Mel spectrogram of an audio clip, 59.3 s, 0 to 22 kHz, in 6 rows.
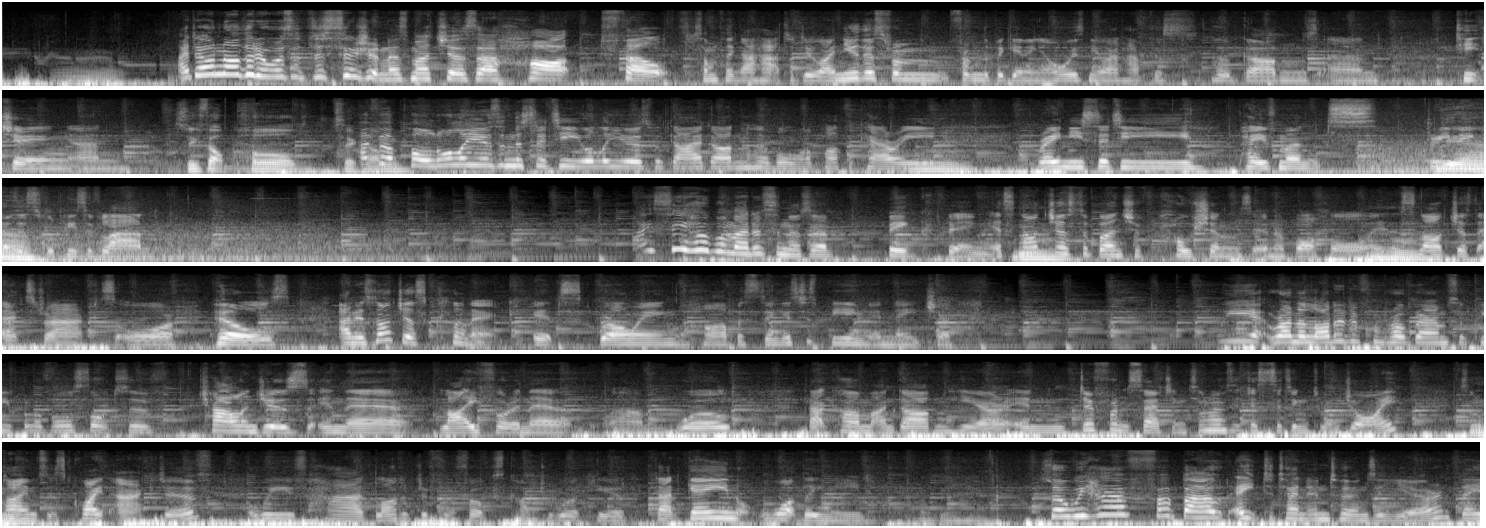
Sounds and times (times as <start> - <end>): Music: 0.0 - 59.2
Speech: 0.4 - 20.7, 24.0 - 36.0, 37.8 - 59.2.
